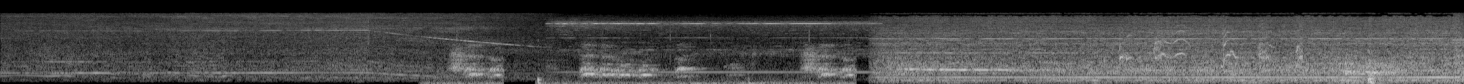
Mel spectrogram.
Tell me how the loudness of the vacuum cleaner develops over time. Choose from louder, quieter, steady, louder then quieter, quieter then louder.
louder.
